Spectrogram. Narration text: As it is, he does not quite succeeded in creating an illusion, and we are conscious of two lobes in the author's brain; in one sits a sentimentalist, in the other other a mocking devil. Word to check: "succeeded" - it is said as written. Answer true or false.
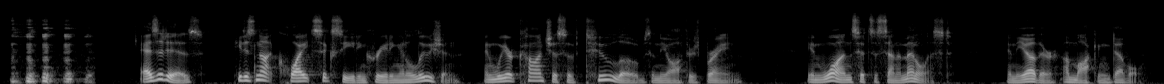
false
